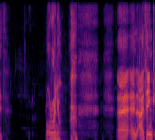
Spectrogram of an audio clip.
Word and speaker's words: Logroño: Logroño.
